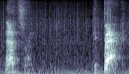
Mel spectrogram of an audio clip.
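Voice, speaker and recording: A man's voice: slow pace, sharp tone, slight background noise. An actor playing a reckless, defiant drunk man in an audio drama, blustering in colloquial speech. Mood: frantic defiance.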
